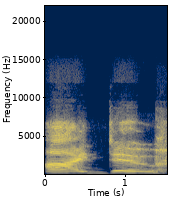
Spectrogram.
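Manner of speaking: loud booming voice. In a game, a character uses prestidigitation to answer a gatekeeper: booming voice. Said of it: "keeps her voice booming".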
